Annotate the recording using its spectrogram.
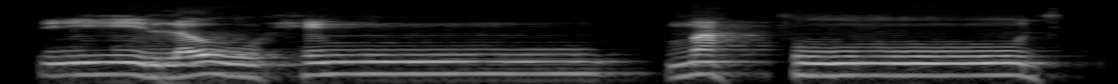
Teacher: দেখেন ওয়াও সাকিন ডান আয় দিকে জাবার ওয়াও লিন, নরম আওয়াজে তাড়াতাড়ি পড়তে হবে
